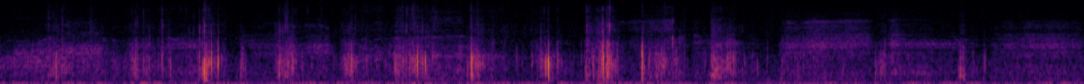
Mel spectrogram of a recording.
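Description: Footsteps on a needle-strewn forest trail: uneven crunching steps, one or two a second, thinning out after about seven seconds.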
